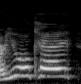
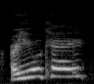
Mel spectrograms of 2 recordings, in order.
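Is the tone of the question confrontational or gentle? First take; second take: confrontational; gentle. First: It sounds sharp and confrontational. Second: It sounds soft and gentle. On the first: The speaker is accusing the other person. The speaker calls it wrong. "not with the attitude like" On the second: The speaker cares about the other person. The speaker calls it right. "I ask you to do this with a soft voice"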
